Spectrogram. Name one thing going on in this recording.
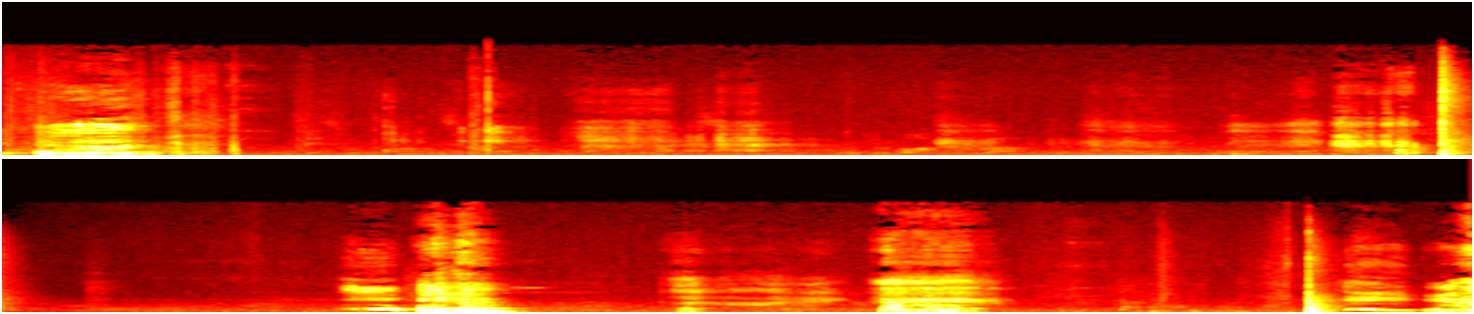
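A young person close by shouts and cries out loudly.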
